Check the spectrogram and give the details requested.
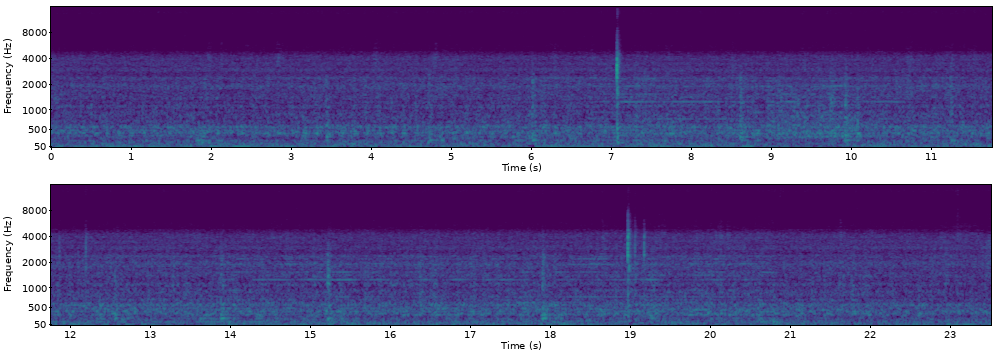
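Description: Steady rumble and rail noise of a VIA Rail passenger train (The Canadian) in motion, heard from inside the car, with two faint clicks along the way.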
